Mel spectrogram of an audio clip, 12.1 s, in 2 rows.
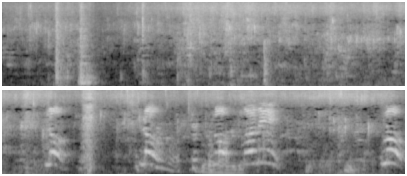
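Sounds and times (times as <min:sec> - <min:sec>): sausages sizzling in a pan: 0:00.0 - 0:12.0.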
